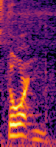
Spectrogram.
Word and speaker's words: Thornton: It rhymes with Scorton. It's Thornton.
